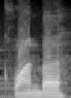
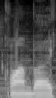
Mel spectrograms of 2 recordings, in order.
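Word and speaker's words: Qanba: There's definitely some good ones out there, like I can't pronounce this company's name, but Quanba. I think it's Quanba, Q-U-A-N-B-A.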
